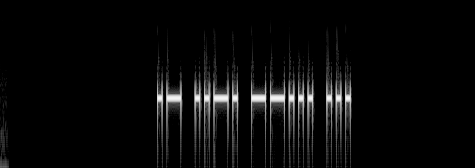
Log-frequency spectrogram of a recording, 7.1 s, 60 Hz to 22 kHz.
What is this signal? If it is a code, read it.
Morse code, heard as a keyed tone, about 17 wpm, 700 Hz. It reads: AF7S
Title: USA Call Signs - 4 Characters - 17wpm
